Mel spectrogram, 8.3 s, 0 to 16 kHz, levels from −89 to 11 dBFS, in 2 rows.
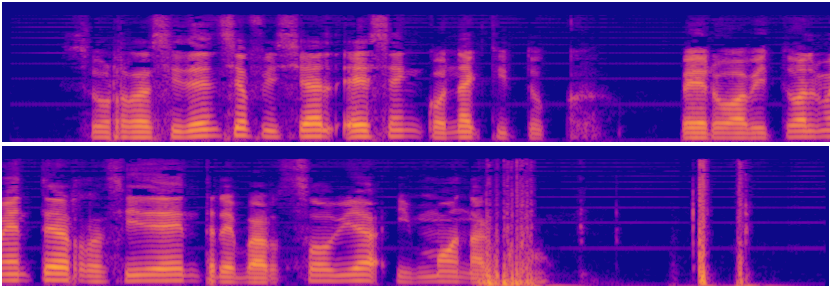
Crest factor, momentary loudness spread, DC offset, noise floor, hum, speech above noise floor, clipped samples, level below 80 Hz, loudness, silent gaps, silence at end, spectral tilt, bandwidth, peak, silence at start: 20 dB; 11 LU; under 0.1%; -58 dBFS; none; 38 dB; under 0.1%; -38 dBFS; -20 LUFS; none; 0.35 s; -5 dB/octave; 11.5 kHz; -2 dBFS; 0.4 s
